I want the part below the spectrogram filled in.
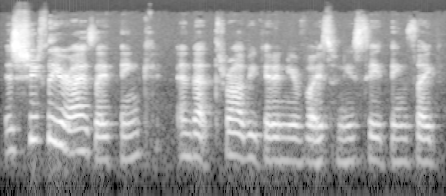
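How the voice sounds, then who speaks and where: A woman voicing a cool, cynical male private detective in a dry, measured tone, reading from a novel. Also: fairly low pitch, natural voice. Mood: sardonic.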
